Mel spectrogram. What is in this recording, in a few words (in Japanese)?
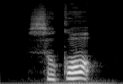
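"そこ", Japanese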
